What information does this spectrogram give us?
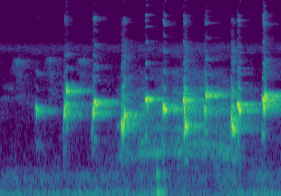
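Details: Sooty-headed bulbul song for tutoring caged birds, 'ropel' style: one faint whistle, then a rapid, bubbling succession of clear two-part whistled notes, about two to three each second, with a soft low knock in the middle.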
